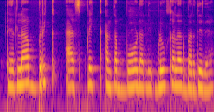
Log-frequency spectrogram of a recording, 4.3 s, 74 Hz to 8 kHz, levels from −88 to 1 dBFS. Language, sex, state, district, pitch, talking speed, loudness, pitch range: Kannada, female, Karnataka, Bangalore, 215 Hz, 125 wpm, -17 LUFS, 205-230 Hz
